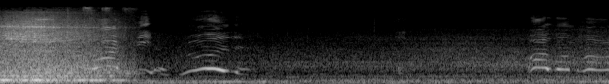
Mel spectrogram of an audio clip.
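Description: A young boy shouts excitedly outdoors.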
